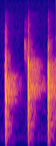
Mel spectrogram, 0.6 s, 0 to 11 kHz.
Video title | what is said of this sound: Opening and building of 76182 Batman Cowl - via DOTU Bricks! | it's hollow actually to a large degree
